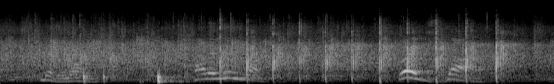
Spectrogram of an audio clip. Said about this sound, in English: If anybody is ready for a breakthrough, would you clap your hands and magnify him?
